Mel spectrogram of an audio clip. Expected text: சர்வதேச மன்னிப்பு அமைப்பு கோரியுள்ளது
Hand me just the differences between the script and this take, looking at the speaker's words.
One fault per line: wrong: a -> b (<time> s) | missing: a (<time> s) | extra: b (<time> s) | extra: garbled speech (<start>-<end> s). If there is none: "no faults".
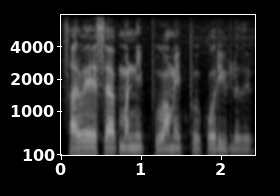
no faults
